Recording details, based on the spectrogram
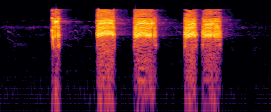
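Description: Black francolin singing a harsh, grating phrase: one short clipped note, two longer rasping notes, then a quick closing pair, all within two seconds. No other sounds.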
